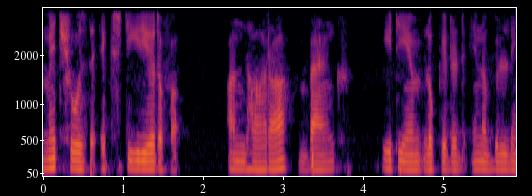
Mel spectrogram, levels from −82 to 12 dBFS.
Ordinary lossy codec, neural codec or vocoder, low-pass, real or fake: none; none; 3.6 kHz; real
